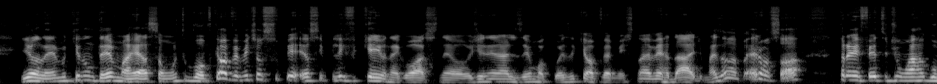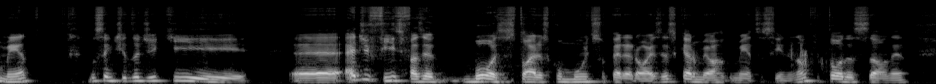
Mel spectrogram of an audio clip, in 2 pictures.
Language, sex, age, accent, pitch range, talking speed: Portuguese, male, 20-39, Brazilian, 115-165 Hz, 200 wpm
